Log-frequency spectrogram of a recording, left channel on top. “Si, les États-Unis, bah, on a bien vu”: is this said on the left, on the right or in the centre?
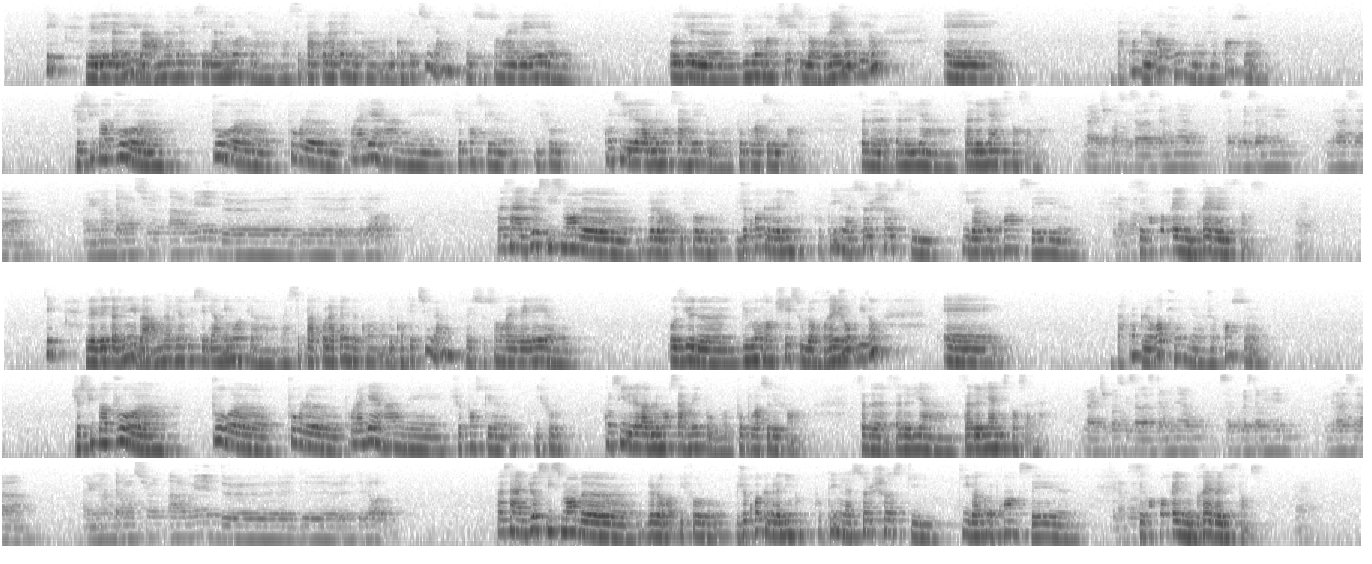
Right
